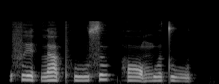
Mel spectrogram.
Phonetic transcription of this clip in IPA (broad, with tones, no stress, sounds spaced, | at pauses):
f eː˥˨ t̚ l a˥˨ pʰ uː˧ s ɯː˥˨ k̚ h ɔː˧˩ m u˧˥ ə̯ t̪ uː˧˩ t̚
